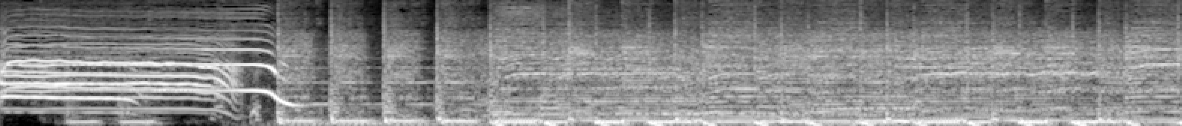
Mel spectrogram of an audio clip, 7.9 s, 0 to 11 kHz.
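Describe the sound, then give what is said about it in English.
Several voices let out a loud, sustained scream together for about two seconds, the pitch sliding down as it trails off, before rhythmic music with a steady beat takes over. “And if you leave us a 1-star, we're going to scream.”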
